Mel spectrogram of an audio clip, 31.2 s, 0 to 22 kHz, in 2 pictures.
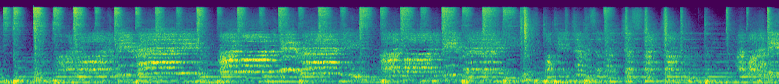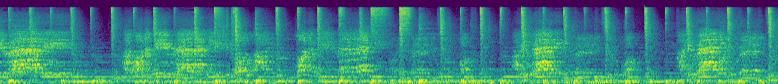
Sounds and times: Music: 0.0 - 31.1.

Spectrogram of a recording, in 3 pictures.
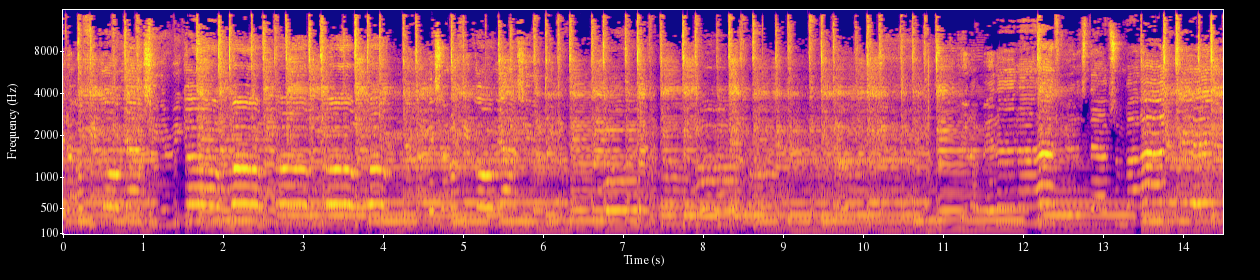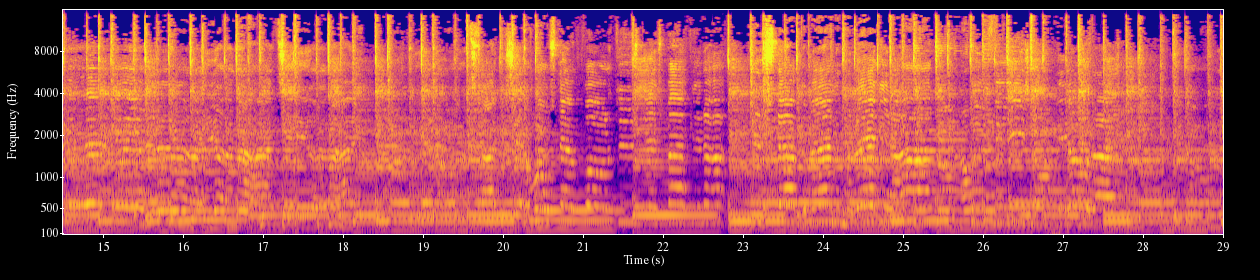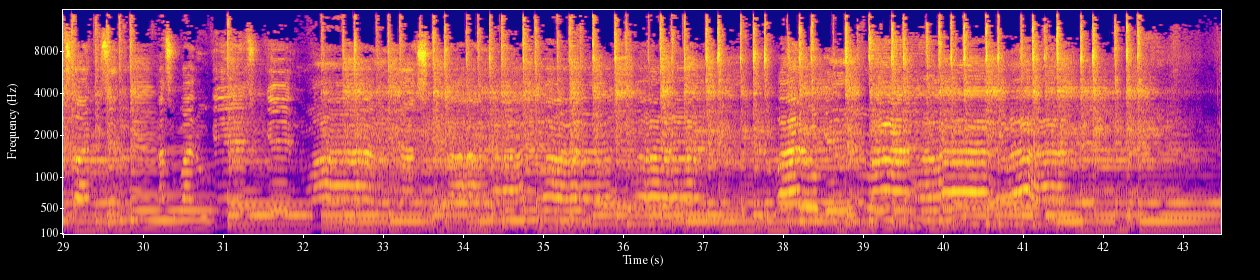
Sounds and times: Steel guitar, slide guitar: 0.0 - 43.4.

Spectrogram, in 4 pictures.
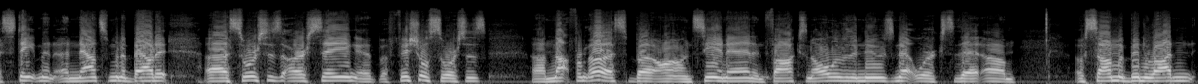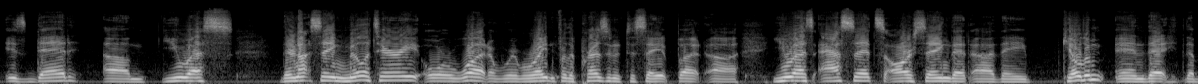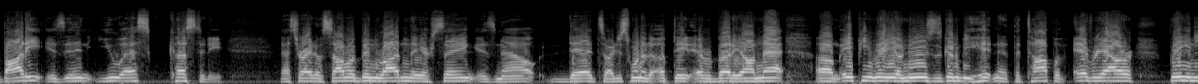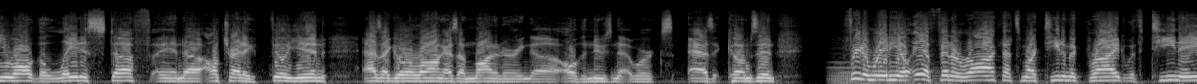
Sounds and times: Speech: 0.0 - 10.2, 10.8 - 26.2, 26.8 - 43.8, 44.4 - 47.9.

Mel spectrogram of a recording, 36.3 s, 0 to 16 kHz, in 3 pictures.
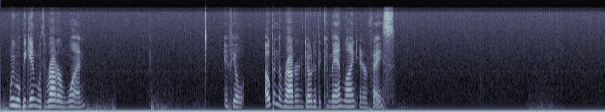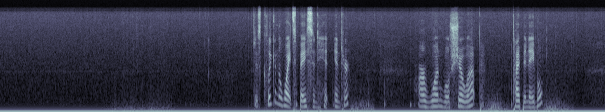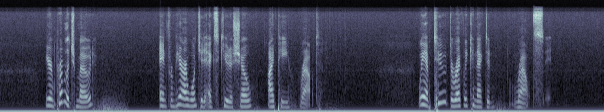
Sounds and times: Speech: 0.2 - 1.7, 4.5 - 7.9, 17.2 - 19.1, 20.4 - 23.0, 25.1 - 26.1, 27.4 - 30.7, 32.6 - 35.2.

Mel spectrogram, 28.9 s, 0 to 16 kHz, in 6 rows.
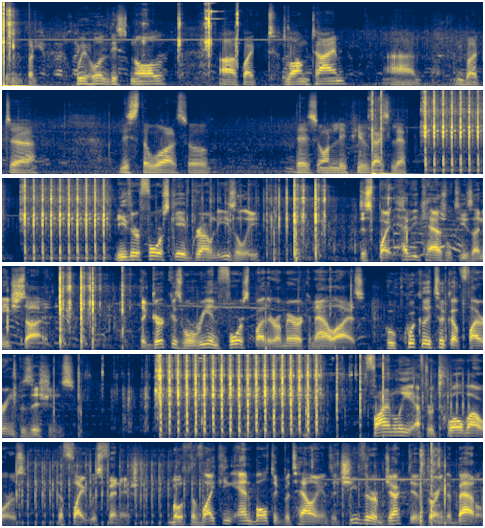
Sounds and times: Outside, rural or natural: 0.0 - 28.8
Speech: 0.2 - 1.6, 6.0 - 6.9, 10.8 - 12.2, 13.2 - 15.0, 15.8 - 20.0, 22.9 - 28.8.

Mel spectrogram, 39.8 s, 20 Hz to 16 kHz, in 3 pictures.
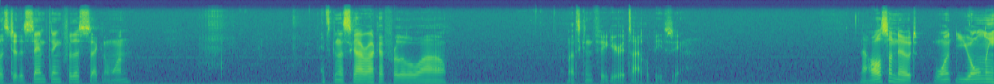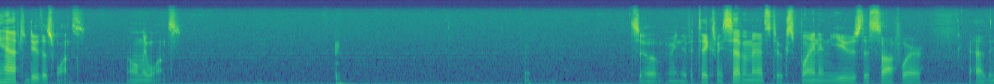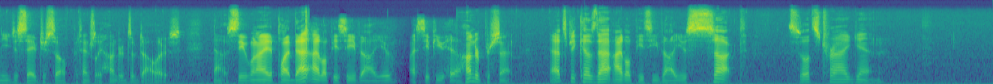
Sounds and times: Speech: 0.0 - 1.8, 4.3 - 6.0, 7.6 - 9.3, 11.5 - 14.4, 15.0 - 15.7, 21.7 - 25.6, 26.2 - 38.4.

